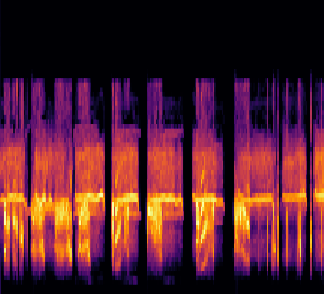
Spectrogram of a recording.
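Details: Edible-nest swiftlet lure call, pitch and tempo raised, used by swiftlet farmers with pulling and hexagonal sounds: blocks of harsh high twittering about half a second long, each with a sustained thin whistle, separated by brief silences.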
